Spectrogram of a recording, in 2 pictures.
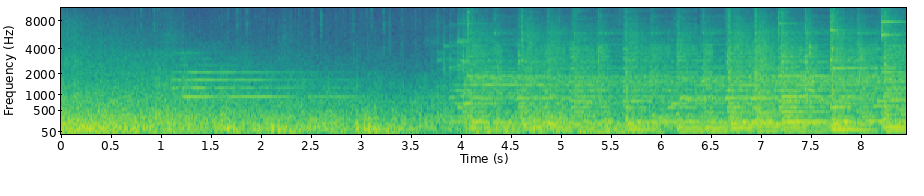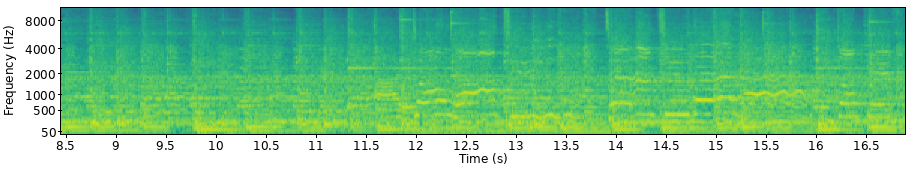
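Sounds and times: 
thunder rumbling: 0.0s - 16.0s
rain: 0.0s - 16.8s
church bell tolling: 1.0s - 3.2s, 3.8s - 14.4s
loud full band playing: 3.9s - 16.8s.

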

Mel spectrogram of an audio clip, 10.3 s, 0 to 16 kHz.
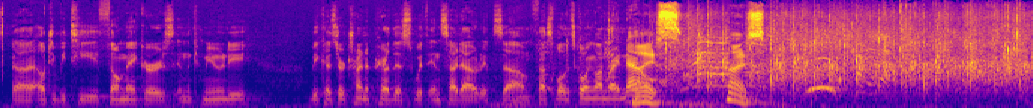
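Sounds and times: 
speech: 0.1s - 7.8s
audience applauding: 6.1s - 10.3s.

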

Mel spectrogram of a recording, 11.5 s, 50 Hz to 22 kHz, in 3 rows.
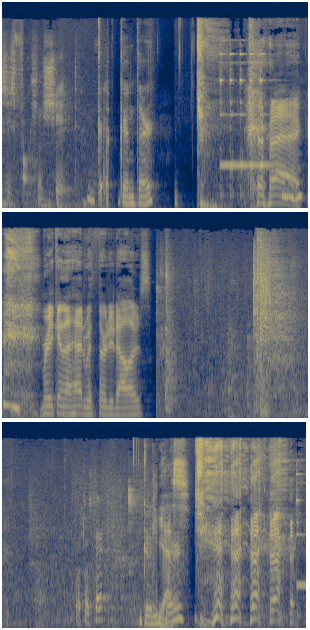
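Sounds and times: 
speech: 0.1s - 2.6s, 3.2s - 5.9s, 8.7s - 11.4s
laughter: 3.0s - 4.3s, 10.1s - 11.4s
door slamming shut hard: 5.8s - 7.7s.

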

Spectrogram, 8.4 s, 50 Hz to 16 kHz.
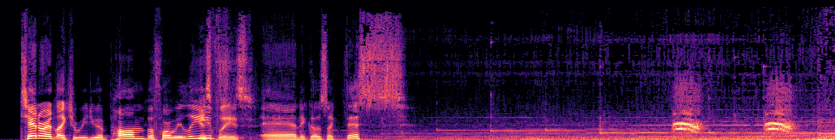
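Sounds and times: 
speech: 0.2s - 4.2s
crow cawing: 6.6s - 8.2s.

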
